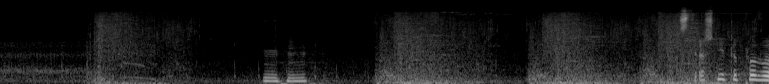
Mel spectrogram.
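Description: Heavy weapon swings whoosh and thud.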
